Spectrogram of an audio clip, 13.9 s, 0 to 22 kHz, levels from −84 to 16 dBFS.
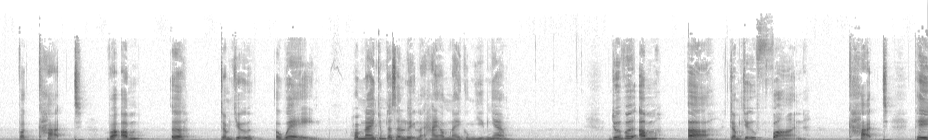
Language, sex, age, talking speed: Vietnamese, female, 20-39, 140 wpm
